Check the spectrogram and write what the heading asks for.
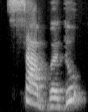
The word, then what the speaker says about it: sábado: So it is segunda-feira, terça-feira, quarta-feira, quinta-feira, sexta-feira, sábado. See, there is an accent there, so the stress goes on the first syllable. There are 3 syllables, sábado.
